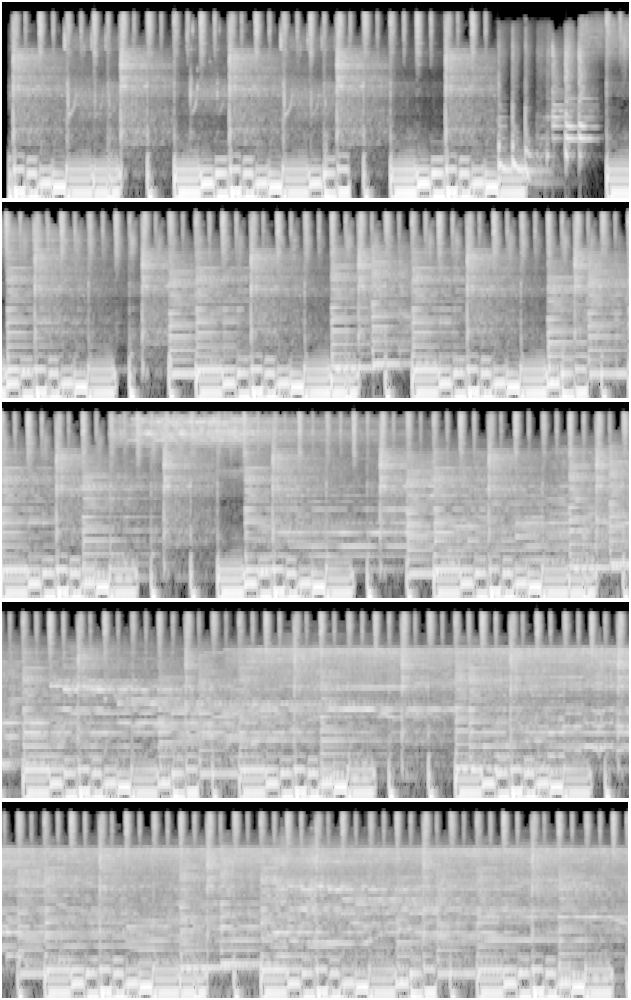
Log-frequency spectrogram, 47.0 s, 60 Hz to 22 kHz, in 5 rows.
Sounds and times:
Music: 0:00.0 - 0:47.0.

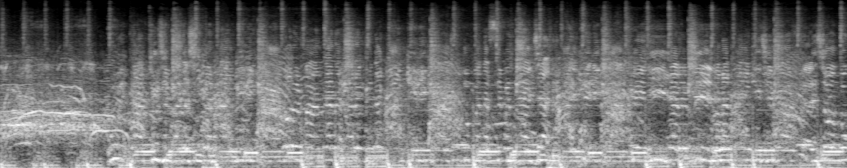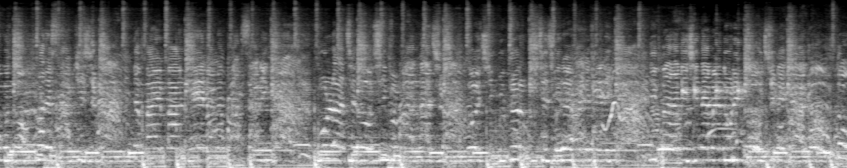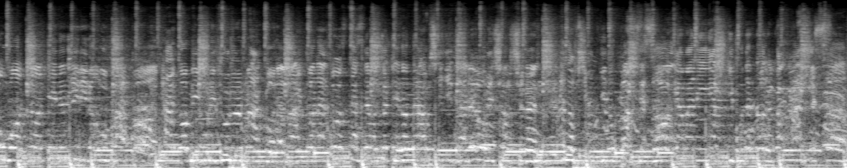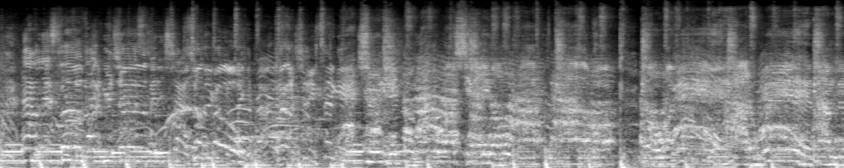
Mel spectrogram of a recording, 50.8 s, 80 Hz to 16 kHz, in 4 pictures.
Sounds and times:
Rhythm and blues: 0:00.0 - 0:50.7.

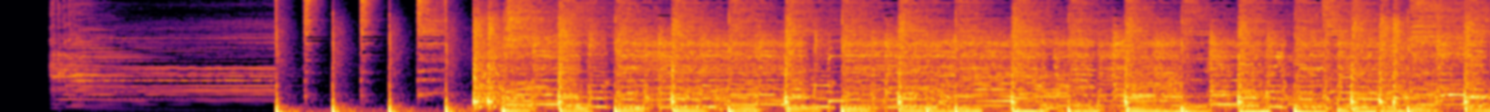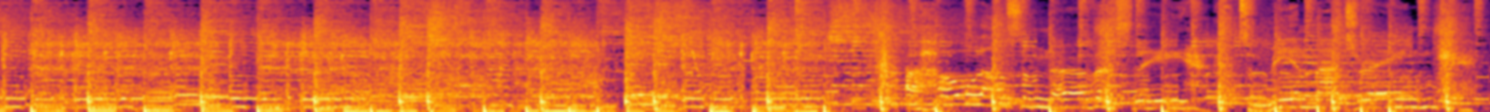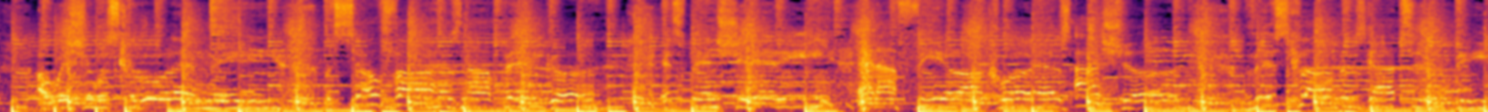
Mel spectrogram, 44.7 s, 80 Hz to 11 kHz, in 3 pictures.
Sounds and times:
Zither: 0:00.5 - 0:01.9.

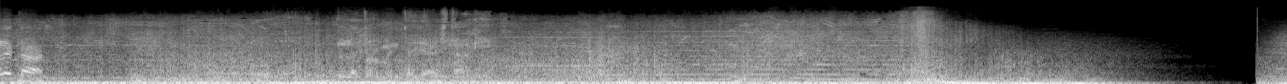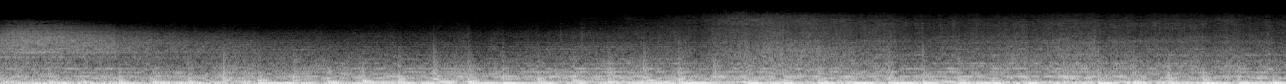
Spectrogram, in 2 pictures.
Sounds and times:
Speech: 0:00.0 - 0:00.5, 0:03.4 - 0:05.0.

